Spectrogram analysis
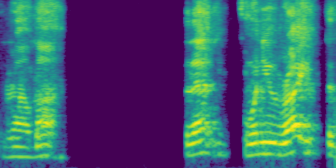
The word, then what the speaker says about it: Rama: So Maharaj, we have a question that what's the difference between Rama and Ram? No difference, but the acharyas tell us to chant Rama.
